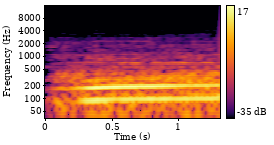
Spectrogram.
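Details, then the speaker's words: 1998 Honda Civic on a test drive after two months of stalling, traced via the "haunted tachometer" symptom to a replaced part: steady, even low hum with no misses or surging, holding speed cleanly, now running normally. "once I took it for a test drive the car finally drove the way it should and trust me man I was so relieved"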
